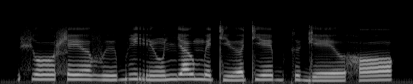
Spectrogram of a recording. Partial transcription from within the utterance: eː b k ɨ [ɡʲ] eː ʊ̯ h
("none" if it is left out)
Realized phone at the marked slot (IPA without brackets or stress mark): ɡʲ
